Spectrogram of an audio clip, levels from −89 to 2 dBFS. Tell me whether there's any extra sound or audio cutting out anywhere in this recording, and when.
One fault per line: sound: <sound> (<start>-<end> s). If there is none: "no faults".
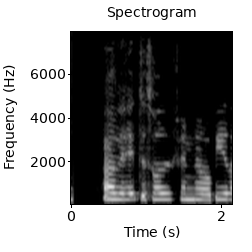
no faults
